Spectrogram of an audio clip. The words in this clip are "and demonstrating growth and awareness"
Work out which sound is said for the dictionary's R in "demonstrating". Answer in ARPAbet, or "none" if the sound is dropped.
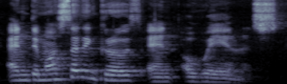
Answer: none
